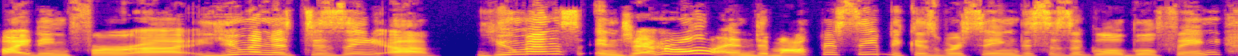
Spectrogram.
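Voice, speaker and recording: Raising and projecting her high voice, a woman with a French Canadian accent speaks at a fairly quick pace. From Quebec, Canada. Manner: hesitant, many filler sounds.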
